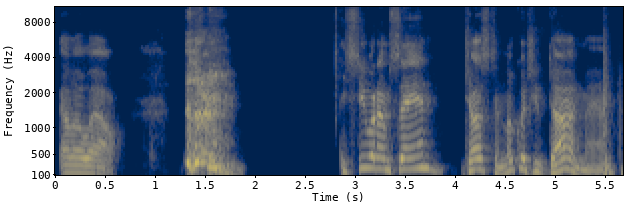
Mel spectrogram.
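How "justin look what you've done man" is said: ordinary delivery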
